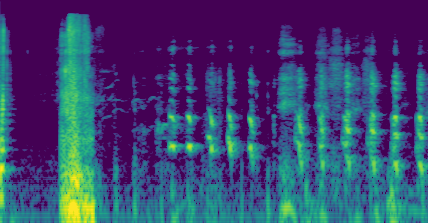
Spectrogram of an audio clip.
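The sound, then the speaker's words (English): A loud, brief spluttering raspberry made with the mouth to mimic a fart, followed by a run of rhythmic, breathy laughter. “I've always wanted a label maker that made little fart noises as you printed the label.”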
